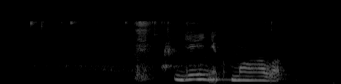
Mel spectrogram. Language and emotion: Russian, sad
